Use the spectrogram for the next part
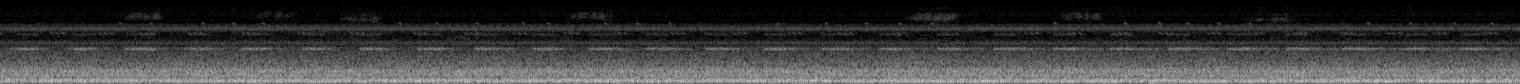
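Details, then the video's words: Crickets chirping steadily: a rapid, even pulsing trill repeated without pause, with fainter higher chirps above, over a constant loud low rushing background hiss. "Relaxing cricket sounds for sleeping"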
